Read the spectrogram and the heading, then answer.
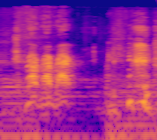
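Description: A dog barks in a quick run of three sharp yaps, pauses briefly, then lets out a higher, drawn-out howling bark, fairly loud with no talking over it.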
